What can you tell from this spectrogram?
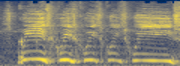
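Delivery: very high, squeaky rat squeals; squeaking rat voice. Acted. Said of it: "says the rat".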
